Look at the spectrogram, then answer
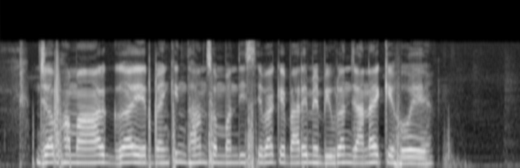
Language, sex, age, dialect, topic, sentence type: Maithili, female, 18-24, Eastern / Thethi, banking, question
